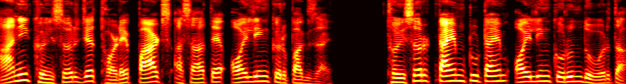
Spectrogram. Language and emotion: Goan Konkani, neutral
